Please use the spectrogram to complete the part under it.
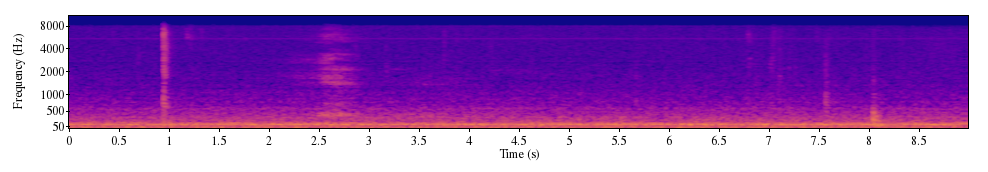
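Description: Small items click and rustle as they are handled.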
